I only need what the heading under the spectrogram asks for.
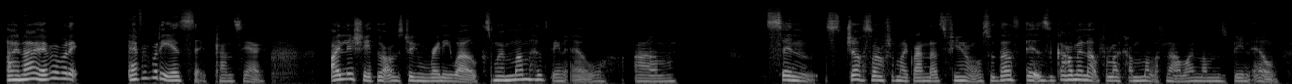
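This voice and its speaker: A young British woman streaming as a VTuber, chatting casually and reading chat aloud while her voice is husky from a cold. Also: lowish voice, lively intonation, fairly quick, darkish tone, dry recording. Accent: British English. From United Kingdom.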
